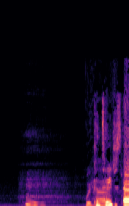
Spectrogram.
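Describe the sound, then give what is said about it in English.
A person yawns aloud, a breathy, drawn-out voiced groan with a falling tone and a fairly loud, long stretch near the end. “Excuse me, I have to yawn.”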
